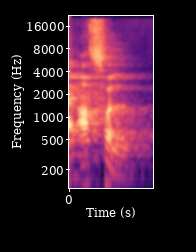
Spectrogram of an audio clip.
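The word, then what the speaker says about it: Apfel: पीएफ का sound हमें हमेशा करना है फ। पीएफ का साउंड हमेशा क्या करेंगे? फ साउंड करेंगे। ठीक है? जैसे for example A पी एफ ई एल। पीएफ का साउंड क्या आएगा यहां पर? फ ए का साउंड आ। पी एफ का फ इल। इल मैं अभी आपको कुछ एंडिंग में पढ़ाने वाला हूं। ठीक है? तो अभी आपको इस पे फ साउंड करना है। ये वर्ड पूरा बन गया आफल।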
